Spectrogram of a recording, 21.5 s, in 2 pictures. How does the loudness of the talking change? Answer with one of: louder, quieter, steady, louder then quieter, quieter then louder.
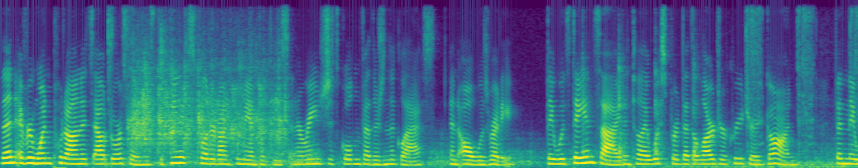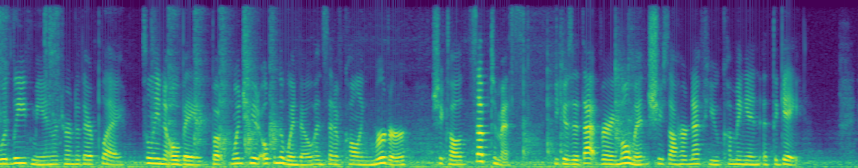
steady.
